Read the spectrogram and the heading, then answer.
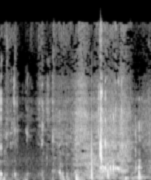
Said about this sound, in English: Yeah, I'm chewing gum.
